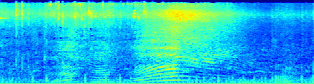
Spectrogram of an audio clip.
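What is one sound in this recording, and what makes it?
A dirt bike engine revs up nearby and fades.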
